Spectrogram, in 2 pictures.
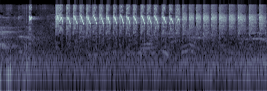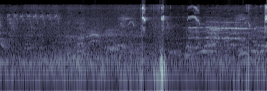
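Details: Lure song of a crimson sunbird meant to provoke other birds: a sharp chirp, then a sustained fast trill of high buzzy notes lasting about three seconds, followed by scattered chirps and soft background sounds.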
